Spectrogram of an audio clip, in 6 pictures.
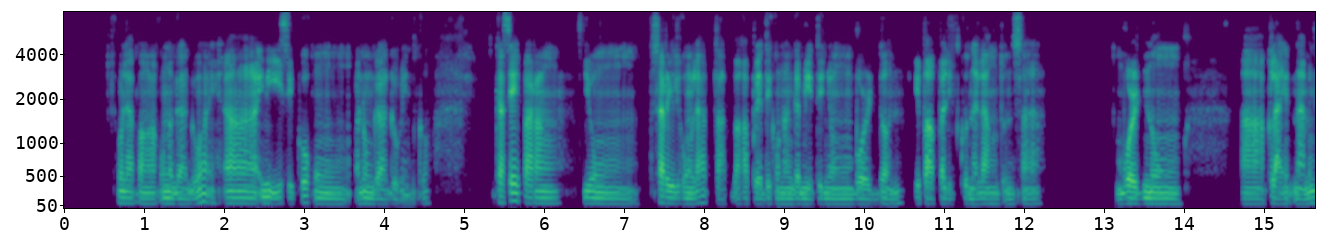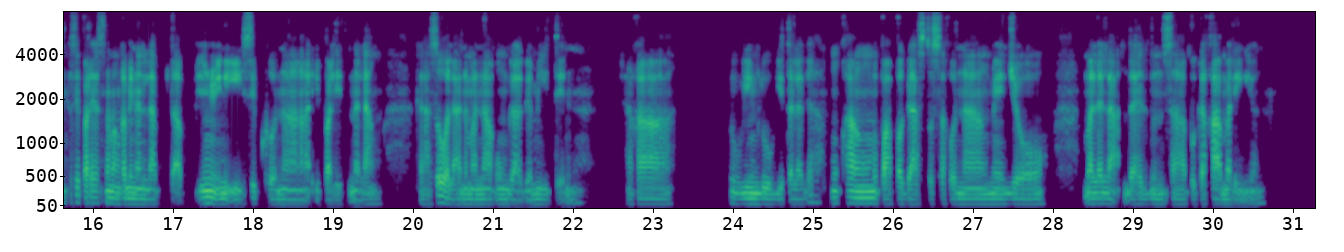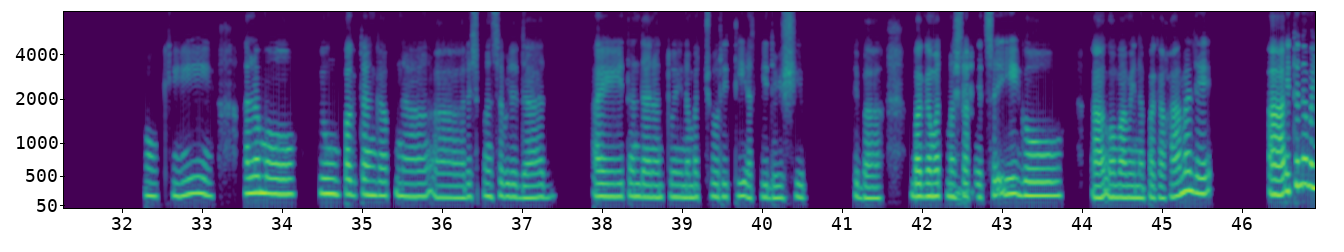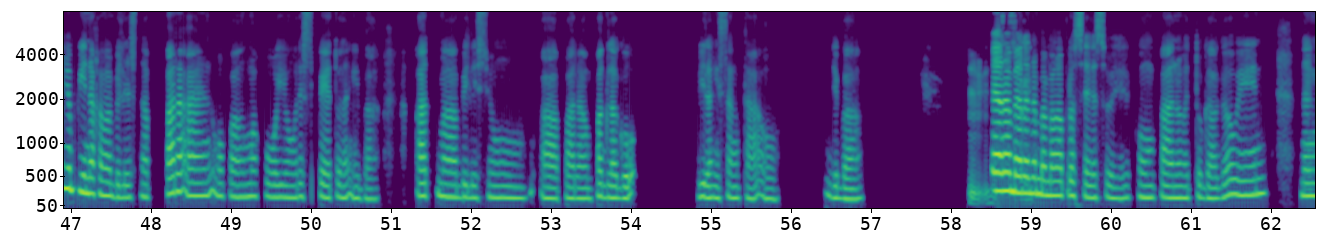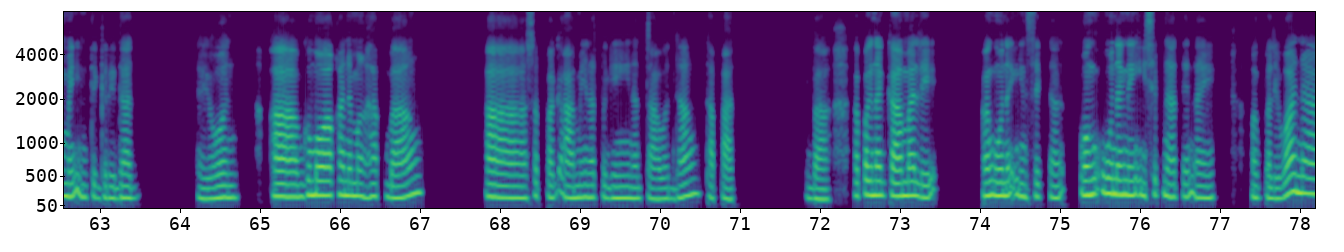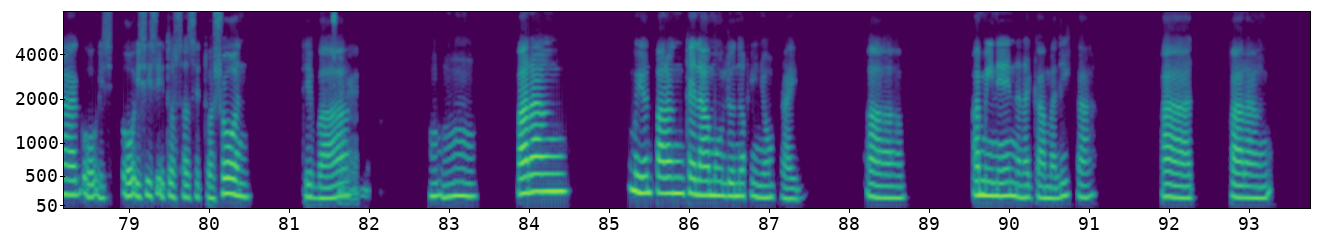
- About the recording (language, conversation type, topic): Filipino, advice, Paano ko tatanggapin ang responsibilidad at matututo mula sa aking mga pagkakamali?
- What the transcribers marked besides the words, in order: other background noise; tapping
